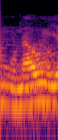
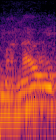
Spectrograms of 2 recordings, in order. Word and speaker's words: Munawi: Bacanya Munawi ya, mimnya domah. Dalam kitab Bughiyah ada bidomil mim. Berarti Al-Munawi bukan Imam Manawi, Munawi.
